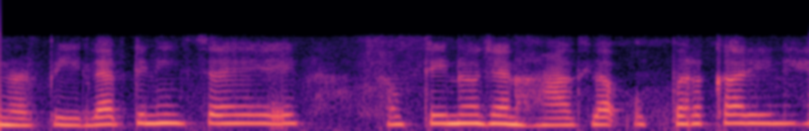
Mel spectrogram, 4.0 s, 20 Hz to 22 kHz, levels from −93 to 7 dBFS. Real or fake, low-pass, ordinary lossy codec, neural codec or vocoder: fake; 7.2 kHz; Opus, 16 kbps; codec, 16 kHz, 0.8 kbps, ZipCodec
